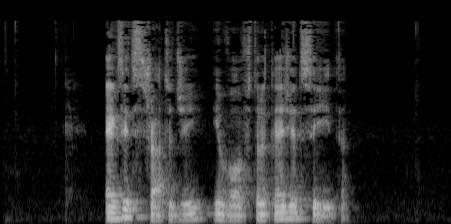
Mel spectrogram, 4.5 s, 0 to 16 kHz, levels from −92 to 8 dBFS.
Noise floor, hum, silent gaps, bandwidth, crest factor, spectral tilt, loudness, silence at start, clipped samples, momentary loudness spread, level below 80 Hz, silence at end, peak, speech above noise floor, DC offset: -76 dBFS; none; none; 11.5 kHz; 24 dB; -4.5 dB/octave; -24 LUFS; 1.05 s; under 0.1%; 8 LU; -44 dBFS; 1 s; -2 dBFS; 52 dB; under 0.1%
